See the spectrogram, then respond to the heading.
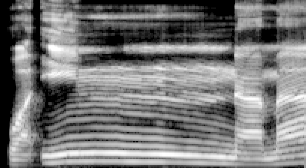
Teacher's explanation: To'rt va besh harakat miqdorida cho'zamiz.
